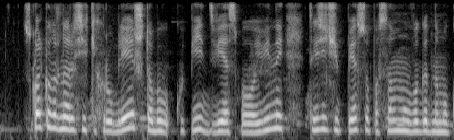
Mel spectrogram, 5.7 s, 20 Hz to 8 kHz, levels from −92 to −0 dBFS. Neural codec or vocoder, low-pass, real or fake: none; 7.2 kHz; real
